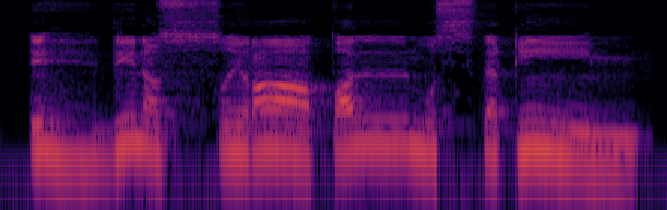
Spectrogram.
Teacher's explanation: در تلفظ ها تارهای صوتی خیلی به هم نزدیک میشن، هوا از میون تارهای صوتی رد میشه و با سایشی که پیدا میکنه در اون نقطه حرف هی دو چشم تلفظ میشه.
